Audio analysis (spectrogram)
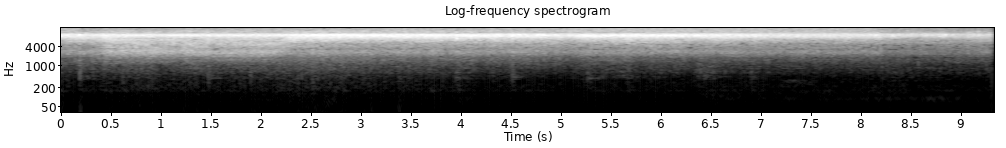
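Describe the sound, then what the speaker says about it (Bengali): Prawns dropped into hot oil in a home kitchen pan, sizzling with a continuous, bright hiss and crackle that stays loud and even throughout. "তেল দিয়ে দিলাম, এর মধ্যে চিংড়ি দিয়ে দিলাম"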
